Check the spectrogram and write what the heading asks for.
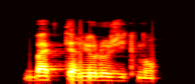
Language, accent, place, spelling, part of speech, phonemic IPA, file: French, France, Lyon, bactériologiquement, adverb, /bak.te.ʁjɔ.lɔ.ʒik.mɑ̃/, LL-Q150 (fra)-bactériologiquement.wav
- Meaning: bacteriologically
